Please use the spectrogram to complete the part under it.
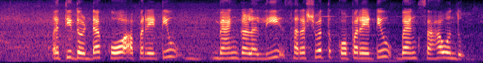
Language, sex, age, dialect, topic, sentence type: Kannada, female, 18-24, Mysore Kannada, banking, statement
